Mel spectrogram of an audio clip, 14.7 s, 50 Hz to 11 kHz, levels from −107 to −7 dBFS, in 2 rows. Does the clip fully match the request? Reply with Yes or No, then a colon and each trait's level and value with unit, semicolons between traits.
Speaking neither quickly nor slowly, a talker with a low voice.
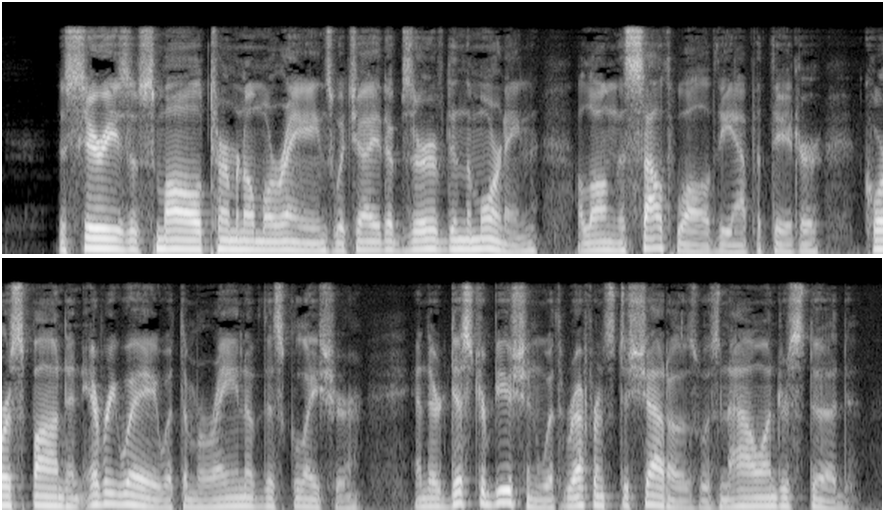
Yes: average, 165 wpm; low, 110 Hz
